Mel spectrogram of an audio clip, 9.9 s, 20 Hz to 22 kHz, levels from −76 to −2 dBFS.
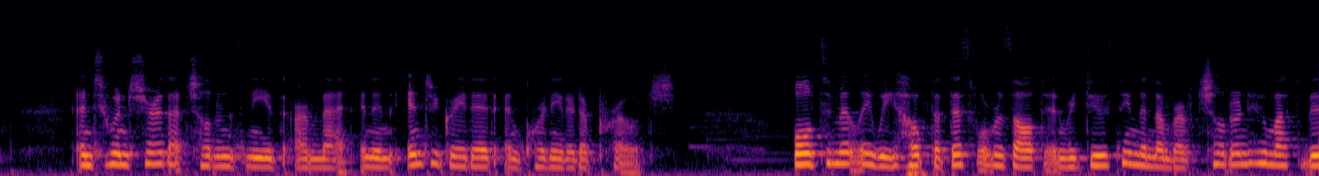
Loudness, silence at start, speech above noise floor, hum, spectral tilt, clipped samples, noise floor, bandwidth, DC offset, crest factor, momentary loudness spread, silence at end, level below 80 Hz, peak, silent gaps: -28 LUFS; 0.1 s; 26 dB; none; -8.5 dB/octave; under 0.1%; -53 dBFS; 10 kHz; under 0.1%; 18 dB; 6 LU; 0 s; -48 dBFS; -10 dBFS; none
